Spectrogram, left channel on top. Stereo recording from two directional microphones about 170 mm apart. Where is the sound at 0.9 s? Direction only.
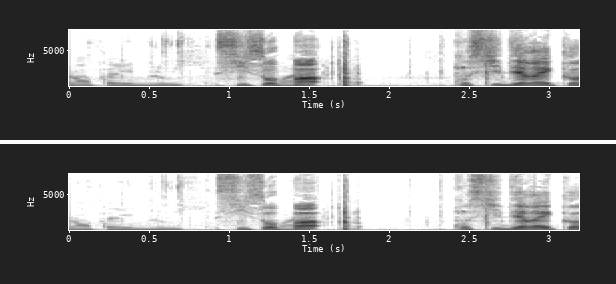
50° right (ahead or behind).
